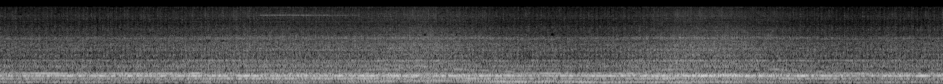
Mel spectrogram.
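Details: Toyota Vellfire 2009, 2.4 2AZ engine, shifted into reverse at idle: faint rough "krrr" drone from the oil pan area, worst on morning cold start, in D/R and with A/C on; worn, loose balancer shaft.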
